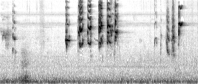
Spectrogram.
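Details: Lovebird chirping in a lively burst: a rapid run of loud, shrill, squeaky chirps in quick succession, then a few more high tweets after a short pause.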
